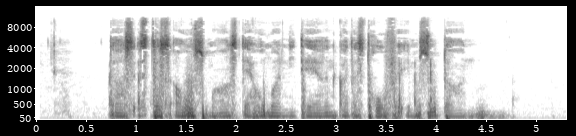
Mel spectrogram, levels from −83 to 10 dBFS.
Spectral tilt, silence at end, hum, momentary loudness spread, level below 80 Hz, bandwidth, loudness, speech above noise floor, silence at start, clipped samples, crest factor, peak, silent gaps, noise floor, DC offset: -2.5 dB/octave; 0.75 s; none; 18 LU; -38 dBFS; 11.5 kHz; -19 LUFS; 46 dB; 0.75 s; under 0.1%; 22 dB; 0 dBFS; none; -68 dBFS; under 0.1%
